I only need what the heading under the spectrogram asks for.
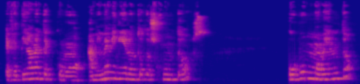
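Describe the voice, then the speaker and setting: A woman in her thirties, a psychologist, talking candidly and calmly about grief, with many pauses. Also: mid-range voice. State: voice breaking with emotion. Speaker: psychologist and podcast host. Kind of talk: reflective self-help talk. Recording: roomy echo, mic at a distance.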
